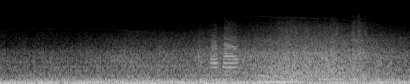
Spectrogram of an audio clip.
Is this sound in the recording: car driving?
yes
